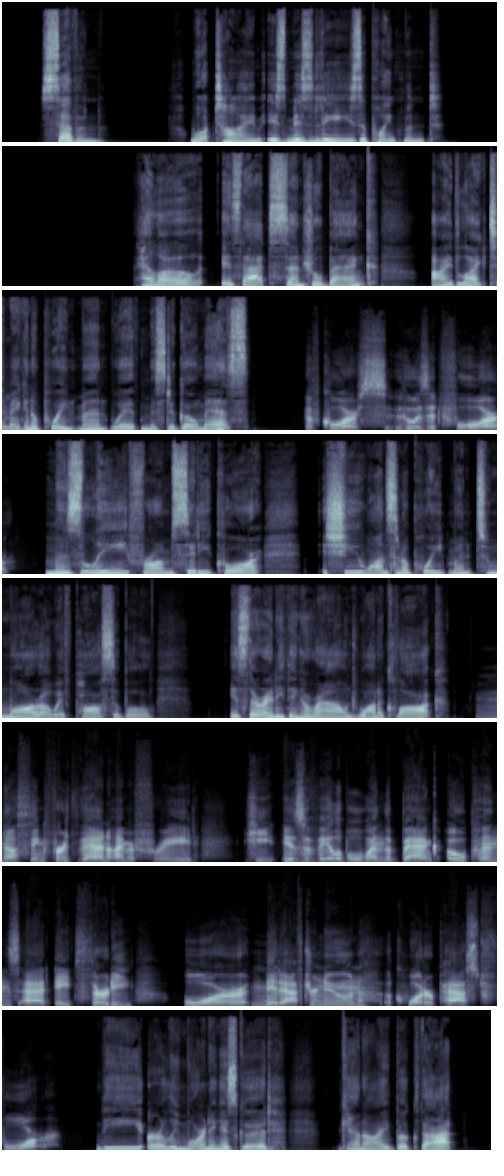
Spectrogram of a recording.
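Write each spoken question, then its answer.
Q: What time is Ms. Lee's appointment?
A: 8:30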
